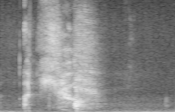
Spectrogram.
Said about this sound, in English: I have to sneeze. Hold on.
